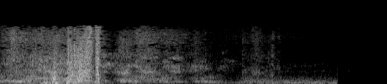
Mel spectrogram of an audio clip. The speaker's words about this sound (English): Then we have the lion's roar.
